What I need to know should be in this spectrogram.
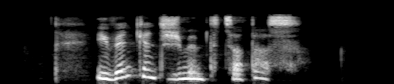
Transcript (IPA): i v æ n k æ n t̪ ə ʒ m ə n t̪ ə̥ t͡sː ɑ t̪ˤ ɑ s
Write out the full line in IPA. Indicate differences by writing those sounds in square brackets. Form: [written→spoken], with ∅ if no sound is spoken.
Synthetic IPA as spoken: i v æ n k æ n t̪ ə ʒ m ə [n→m] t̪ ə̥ t͡sː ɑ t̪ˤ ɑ s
